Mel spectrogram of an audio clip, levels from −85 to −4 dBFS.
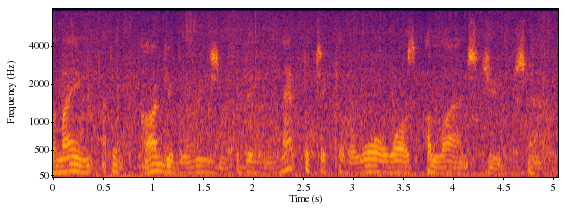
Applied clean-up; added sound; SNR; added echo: none; Ocean; 6 dB; none.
